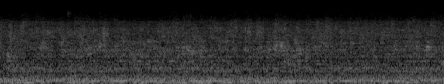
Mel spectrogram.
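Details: Frigidaire laundry centre washer (complaint: would not start, only lid locked) on test after repair: steady, even rush of water filling the tub with no knocking, buzzing or grinding; normal fill.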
